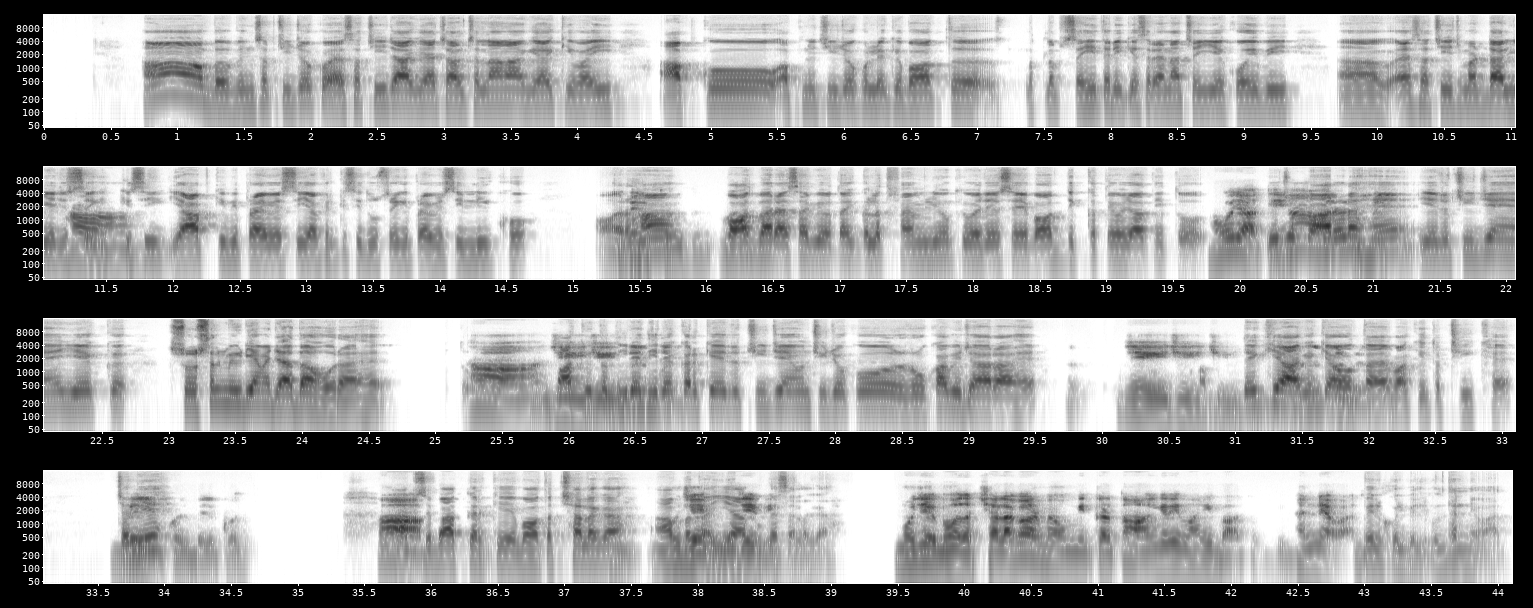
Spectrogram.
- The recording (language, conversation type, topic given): Hindi, unstructured, क्या आपको लगता है कि सामाजिक माध्यम रिश्तों को बदल रहे हैं?
- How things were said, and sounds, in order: in English: "प्राइवेसी"; in English: "प्राइवेसी लीक"; other noise; other background noise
